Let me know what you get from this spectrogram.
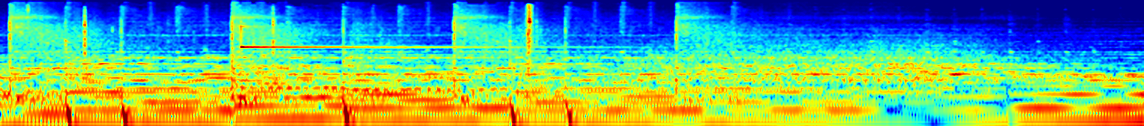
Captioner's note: gentle, electronic music; phone notification rings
